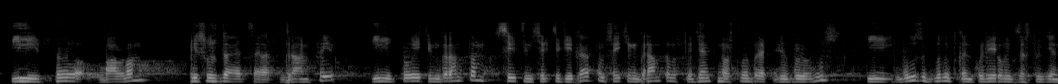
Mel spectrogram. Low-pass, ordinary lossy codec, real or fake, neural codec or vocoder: 7.2 kHz; none; fake; codec, 16 kHz in and 24 kHz out, 0.6 kbps, FireRedTTS-2 codec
